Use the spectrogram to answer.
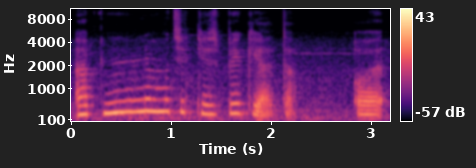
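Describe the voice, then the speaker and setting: A woman's voice: sits high, huge pitch swings, slow pace, lo-fi sound, voice pushed up, heavily acted. A woman voicing a nervous, flustered young male student who pleads and protests.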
